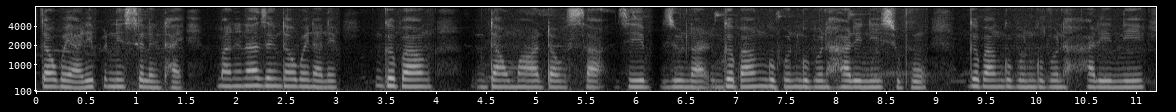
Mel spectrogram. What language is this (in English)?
Bodo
